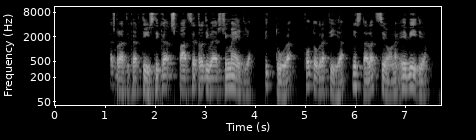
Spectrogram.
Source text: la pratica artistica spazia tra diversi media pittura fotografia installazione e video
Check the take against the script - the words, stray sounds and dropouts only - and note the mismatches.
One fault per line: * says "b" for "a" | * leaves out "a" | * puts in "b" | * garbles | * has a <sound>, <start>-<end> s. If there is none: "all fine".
all fine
